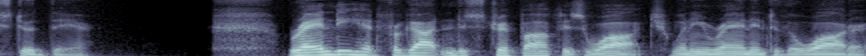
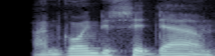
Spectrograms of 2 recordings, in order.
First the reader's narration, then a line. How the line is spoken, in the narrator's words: he said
